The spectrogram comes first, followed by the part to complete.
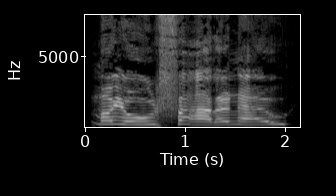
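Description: A woman voicing a tearful, melodramatic male fawn in a children's storybook, full of self-reproach, with a woeful, drawn-out wail. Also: on the high side, flat delivery, clear, resonant tone, dry recording, studio quality, voice pushed up, heavily acted. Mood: wailing, ashamed. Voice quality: loud sobbing wail.

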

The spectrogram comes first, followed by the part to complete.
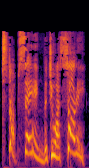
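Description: A woman's voice: lowish voice, lively intonation, normal speed, slightly rough, dry recording, studio quality. A woman voicing a furious, grieving middle-aged mother in an audiobook, haughty, demanding and indignant. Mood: enraged shouting. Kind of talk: audiobook character acting.

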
